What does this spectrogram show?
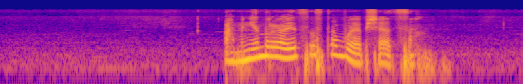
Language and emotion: Russian, positive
